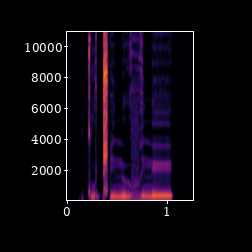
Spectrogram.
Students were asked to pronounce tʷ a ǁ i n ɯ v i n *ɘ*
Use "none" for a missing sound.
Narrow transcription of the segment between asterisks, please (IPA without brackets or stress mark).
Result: e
